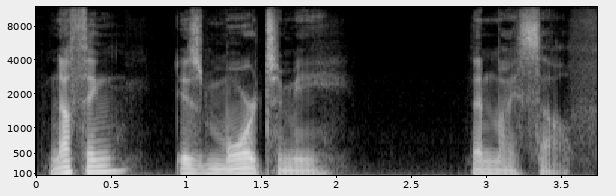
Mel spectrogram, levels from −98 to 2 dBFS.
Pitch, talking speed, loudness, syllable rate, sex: 90 Hz, 110 wpm, -20 LUFS, 3.5 syllables/s, male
